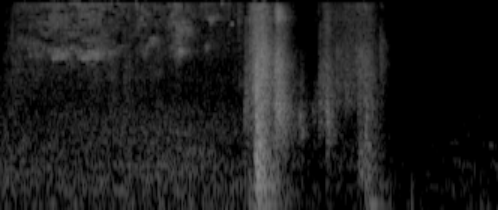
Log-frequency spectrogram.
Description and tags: closing window climalit
closing a glazing type climalit, binaural recording
closing, glide, window, windows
